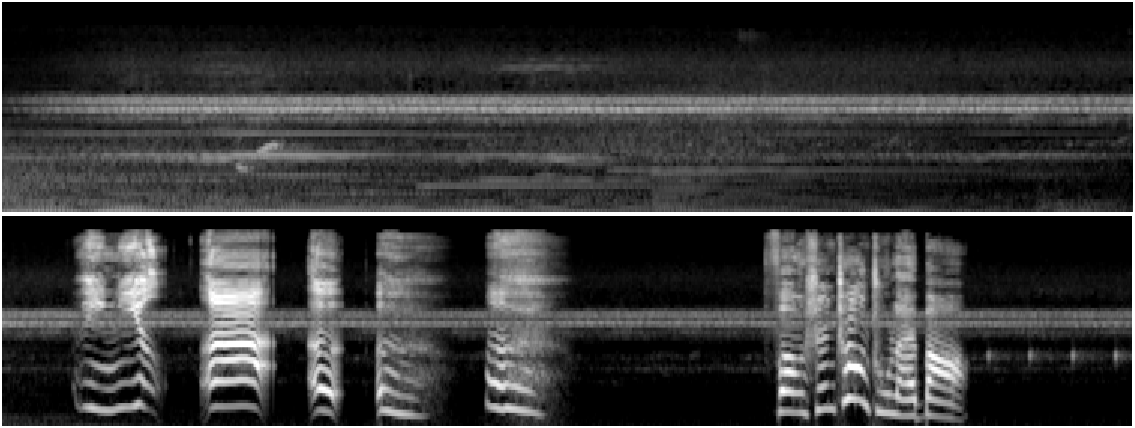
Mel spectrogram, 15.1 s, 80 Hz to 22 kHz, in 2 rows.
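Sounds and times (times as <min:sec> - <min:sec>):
night insects chirring: 0:00.0 - 0:15.0
girl's strained vocal sounds: 0:08.1 - 0:11.2.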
